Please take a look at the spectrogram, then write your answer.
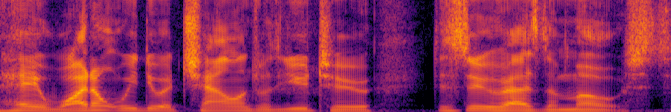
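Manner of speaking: normal talking voice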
